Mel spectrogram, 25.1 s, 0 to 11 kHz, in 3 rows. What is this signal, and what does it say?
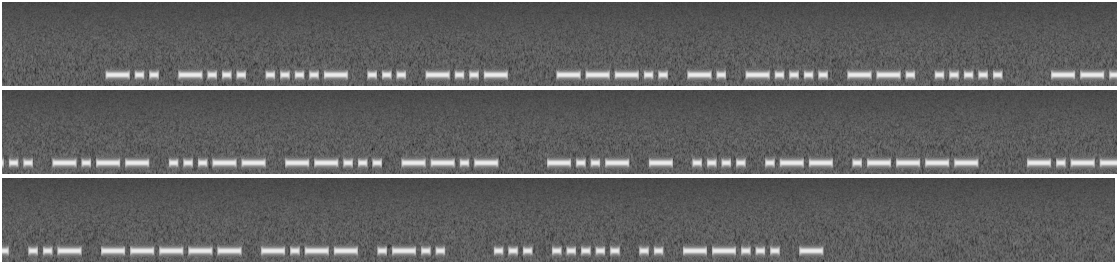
Morse code, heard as a keyed tone, machine-sent, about 22 wpm, 450 Hz. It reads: DB4SX 8N6G5 7Y37Q XTHW1 YU0YL S5I7T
